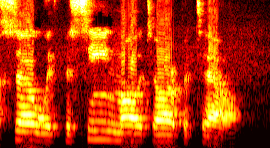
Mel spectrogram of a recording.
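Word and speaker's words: Piscine: that not so with pacine molotar patel some thought it was pee sing and that i was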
